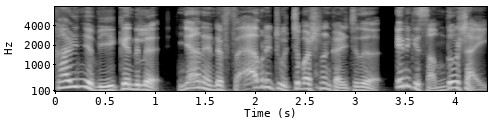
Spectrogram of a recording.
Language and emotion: Malayalam, happy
